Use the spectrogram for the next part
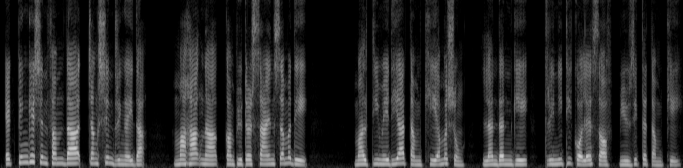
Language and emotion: Manipuri, neutral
